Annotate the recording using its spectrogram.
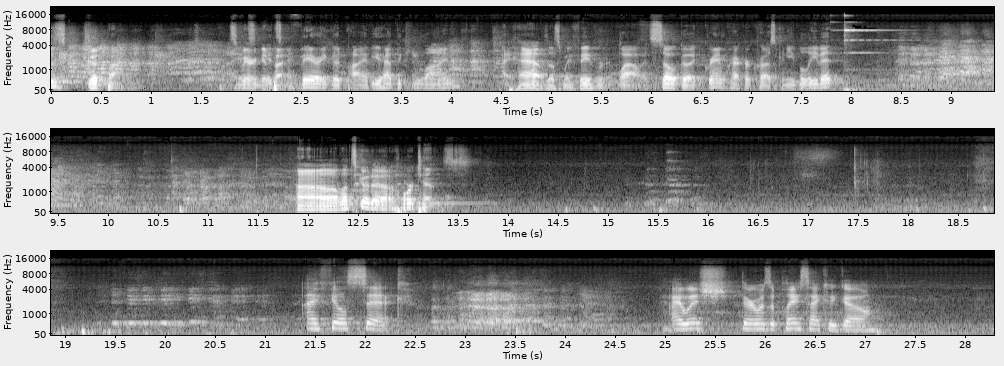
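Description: Young adults speak lines with animation, heard from a distance in a hall.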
